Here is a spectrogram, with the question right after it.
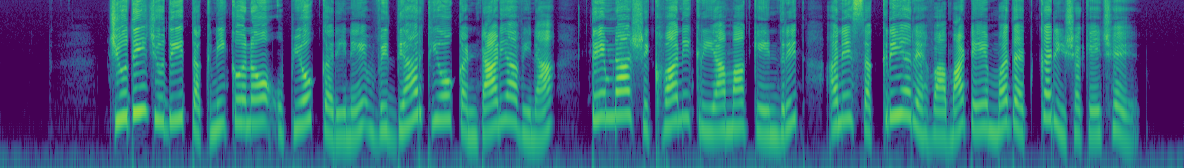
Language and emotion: Gujarati, neutral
